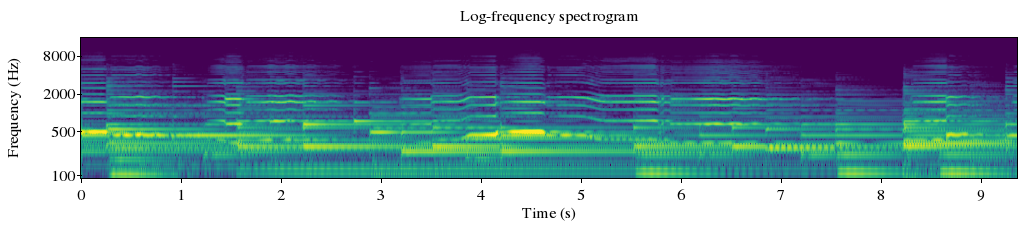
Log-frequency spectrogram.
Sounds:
playing erhu

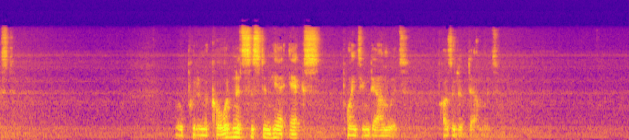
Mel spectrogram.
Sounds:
Speech

